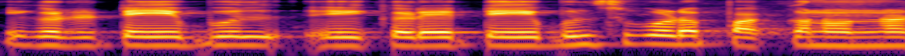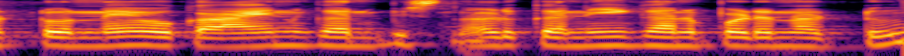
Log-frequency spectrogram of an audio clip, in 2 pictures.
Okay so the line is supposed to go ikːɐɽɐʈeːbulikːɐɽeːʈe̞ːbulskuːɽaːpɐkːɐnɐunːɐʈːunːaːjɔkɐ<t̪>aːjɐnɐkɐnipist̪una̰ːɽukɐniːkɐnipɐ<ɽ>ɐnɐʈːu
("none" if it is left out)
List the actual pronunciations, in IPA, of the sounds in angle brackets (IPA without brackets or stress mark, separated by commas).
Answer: none, ɽ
